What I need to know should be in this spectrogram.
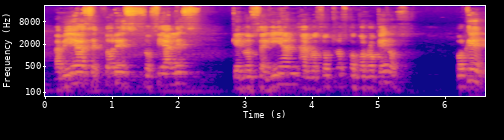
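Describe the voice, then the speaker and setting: A man talks at a very slow pace. His pitch is fairly high and his intonation fairly even. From Mexico, Tepic, Nayarit. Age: 70s. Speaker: veteran rock musician. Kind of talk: interview.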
